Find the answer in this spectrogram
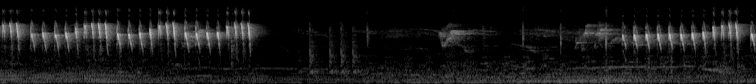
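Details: Mountain leaf warbler delivering long 'ngebren' song with kapas tembak imitations: quick, high, tinkling notes in rising bursts, then a silence of about three seconds with faint scattered sounds, before the rapid chatter starts again.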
